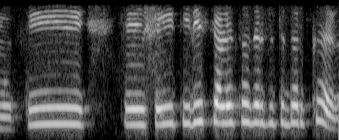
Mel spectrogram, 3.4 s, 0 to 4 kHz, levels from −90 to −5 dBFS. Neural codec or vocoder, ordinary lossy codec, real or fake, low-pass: none; none; real; 3.6 kHz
